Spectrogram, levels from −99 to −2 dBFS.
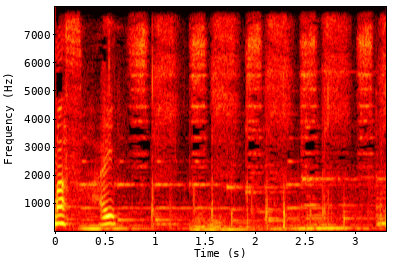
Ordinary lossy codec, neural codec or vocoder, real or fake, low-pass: none; none; real; none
